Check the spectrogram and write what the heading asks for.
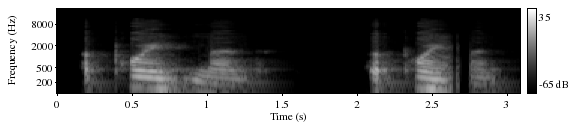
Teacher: Point is stressed, but the other two syllables have a schwa sound.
